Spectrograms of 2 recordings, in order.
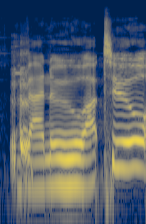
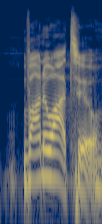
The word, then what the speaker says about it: Vanuatu: Well, because the islands that they go to, um Vanuatu? I don't I don't know how to say it, but that's all I've ever said it in my What is it? Vanuatu. Vanuatu.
